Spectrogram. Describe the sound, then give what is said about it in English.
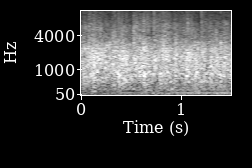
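A burst of audience applause, dense and steady clapping from many hands that stays at an even, fairly loud level throughout, with no voices over it. “I got to clap that up again.”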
